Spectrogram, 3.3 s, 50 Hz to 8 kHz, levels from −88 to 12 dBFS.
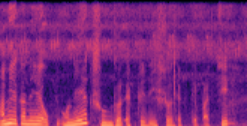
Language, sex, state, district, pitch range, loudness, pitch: Bengali, male, Assam, Hailakandi, 130-215 Hz, -15 LUFS, 160 Hz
